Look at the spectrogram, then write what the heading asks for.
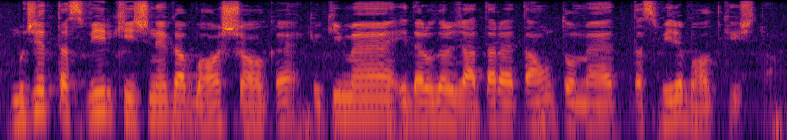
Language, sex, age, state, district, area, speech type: Urdu, male, 18-30, Uttar Pradesh, Shahjahanpur, urban, spontaneous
